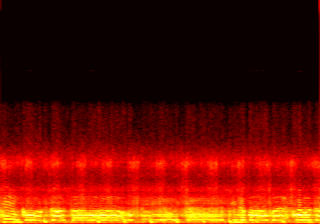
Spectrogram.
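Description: A century-old digitized wax-cylinder recording of a man singing in Menominee, in short phrases of held notes that slide at their ends. The sound is thin and narrow, with a steady hiss of cylinder surface noise underneath.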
